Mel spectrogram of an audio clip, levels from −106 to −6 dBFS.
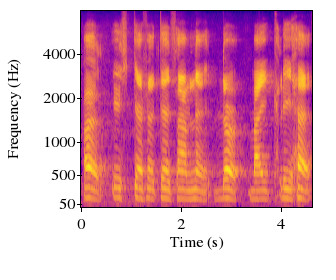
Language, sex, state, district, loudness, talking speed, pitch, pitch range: Hindi, male, Rajasthan, Jaipur, -16 LUFS, 115 wpm, 145 Hz, 135-155 Hz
